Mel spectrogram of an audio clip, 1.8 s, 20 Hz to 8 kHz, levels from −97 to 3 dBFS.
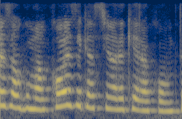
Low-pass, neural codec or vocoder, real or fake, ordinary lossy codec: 7.2 kHz; codec, 16 kHz, 4 kbps, FreqCodec, smaller model; fake; none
